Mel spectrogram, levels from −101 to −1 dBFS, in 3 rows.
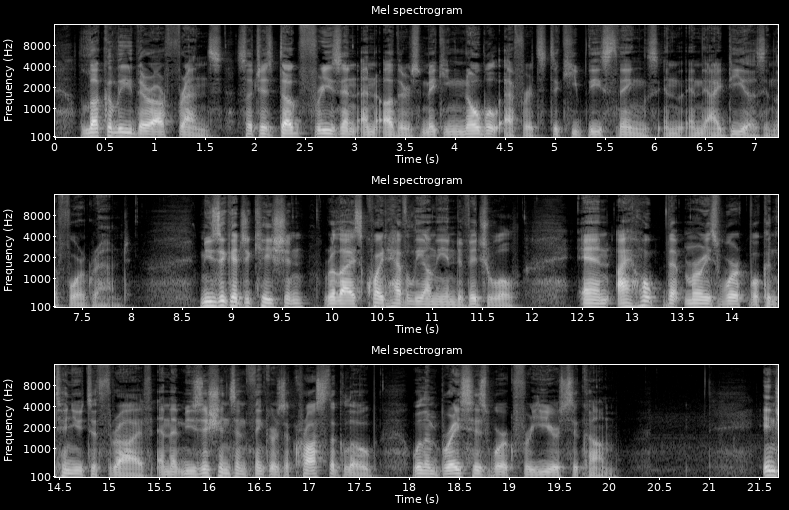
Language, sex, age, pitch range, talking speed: English, male, 30-49, 95-120 Hz, 160 wpm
